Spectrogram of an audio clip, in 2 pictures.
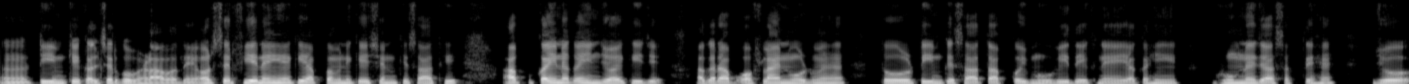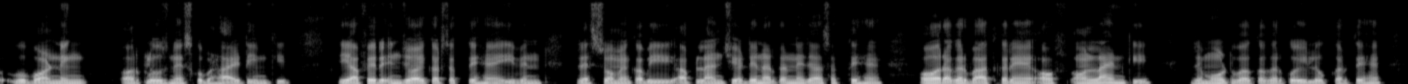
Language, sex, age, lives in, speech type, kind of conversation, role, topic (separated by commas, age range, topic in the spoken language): Hindi, male, 20-24, India, conversation, podcast, guest, Tumhare hisaab se ek achchi team culture kaise banti hai?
